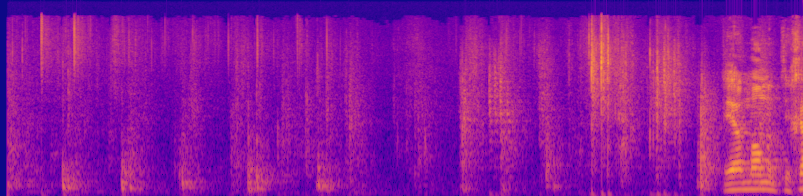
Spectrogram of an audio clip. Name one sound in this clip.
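Footsteps thud on wooden stairs and floor.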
